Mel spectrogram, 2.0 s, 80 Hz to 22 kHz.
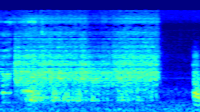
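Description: A 5 Core AM/FM/shortwave portable radio hissing with static as its tuning knob is turned on the FM band. About a second and a half in, the hiss cuts off suddenly and a station's voice comes through the small speaker, which sounds a little distorted.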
